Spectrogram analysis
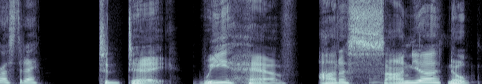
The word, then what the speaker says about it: Adesanya: Today, we have Adesanya.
